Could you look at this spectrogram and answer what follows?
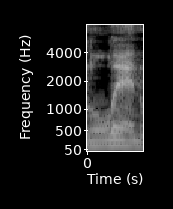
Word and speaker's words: Rin: By the way, I pronounce her name as Rin with an R, despite her being Chinese, so it should have been Lin with an L, but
